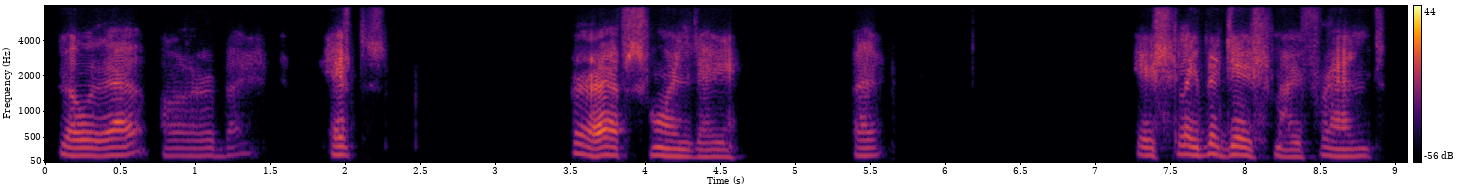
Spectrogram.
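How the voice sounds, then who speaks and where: An older man speaking at a council meeting's public comment, halting and rambling with many fillers. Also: fairly high pitch, mellow, no room sound, low-quality recording.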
